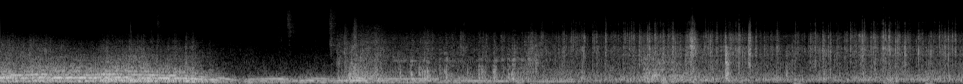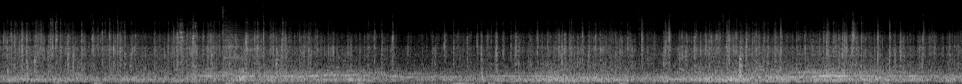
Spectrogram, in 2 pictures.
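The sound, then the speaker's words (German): A raging storm with steady, heavy rain pattering, a deep rumble of thunder rolling at the start, and a low continuous roar underneath for the whole stretch. “Hinter den sieben Weltmeeren am Ende der Welt tobt ein Sturm wie ein Hurricane im Bermuda-Dreieck, der niemals enden will.”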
